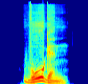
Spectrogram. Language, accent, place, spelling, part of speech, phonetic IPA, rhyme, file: German, Germany, Berlin, wogen, verb, [ˈvoːɡn̩], -oːɡn̩, De-wogen.ogg
- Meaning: 1. to undulate, to move in a wavelike manner 2. first/third-person plural preterite of wiegen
